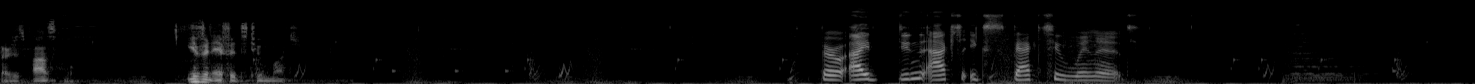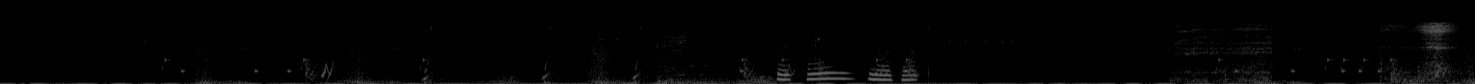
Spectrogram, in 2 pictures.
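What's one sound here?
Soft electronic menu clicks and chimes sound now and then.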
